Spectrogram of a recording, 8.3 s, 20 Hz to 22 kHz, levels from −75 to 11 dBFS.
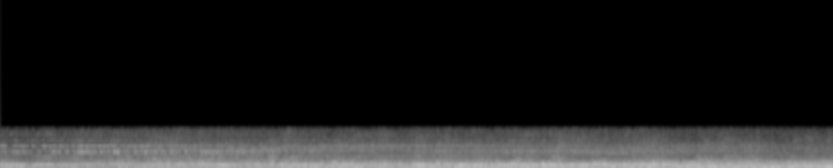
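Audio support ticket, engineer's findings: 4-bit ADPCM compression across the whole clip, heavy codec damage; rate points to roughly 44 kbps at a low sample rate. Coarse 4-bit steps leave a level-following gritty hiss on loud passages, smeared attacks where step size lags, nothing above 5.3 kHz, dull top end.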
